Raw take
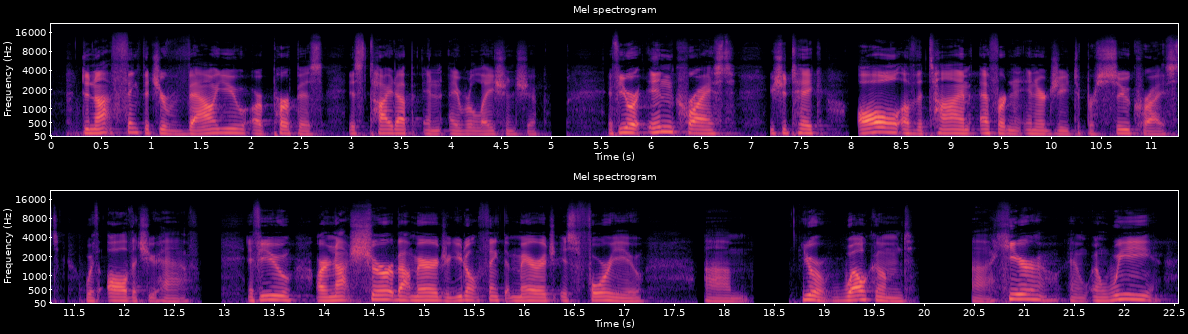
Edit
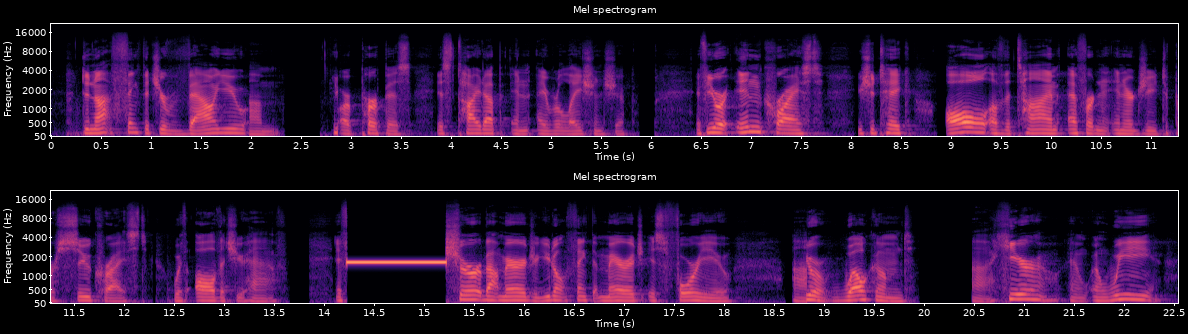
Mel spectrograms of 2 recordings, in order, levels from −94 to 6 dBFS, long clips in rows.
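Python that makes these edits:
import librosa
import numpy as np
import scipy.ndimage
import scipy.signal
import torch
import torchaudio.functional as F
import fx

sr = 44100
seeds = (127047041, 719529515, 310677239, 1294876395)

y = fx.edit(x, sr, fx.bleep(start_s=13.34, length_s=1.0, hz=1630.0, db=-15.5),
    fx.move(start_s=17.94, length_s=0.88, to_s=1.98), tone=tone)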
